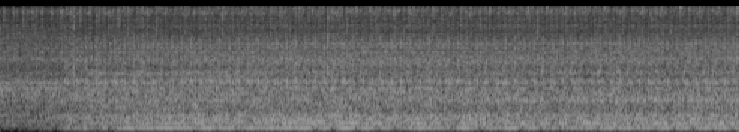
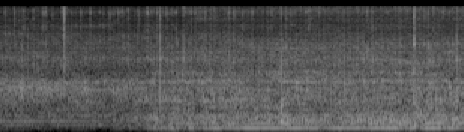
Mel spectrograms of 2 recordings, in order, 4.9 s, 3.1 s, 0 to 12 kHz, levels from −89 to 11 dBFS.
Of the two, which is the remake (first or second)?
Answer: second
